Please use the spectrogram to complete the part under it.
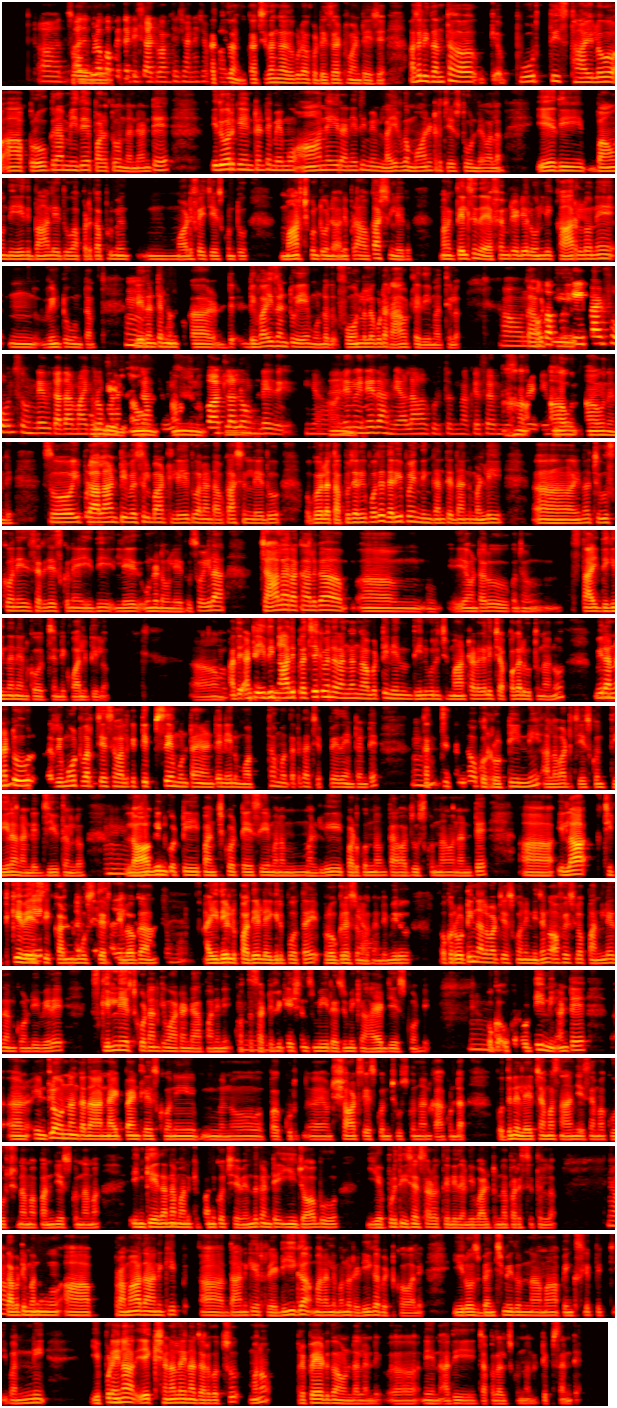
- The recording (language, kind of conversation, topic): Telugu, podcast, రిమోట్ వర్క్‌కు మీరు ఎలా అలవాటుపడ్డారు, దానికి మీ సూచనలు ఏమిటి?
- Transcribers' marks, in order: in English: "సో"; in English: "డిసాడ్వాంటేజ్"; in English: "ప్రోగ్రామ్"; in English: "ఆన్ ఎయిర్"; in English: "లైవ్‌గా మానిటర్"; in English: "మోడిఫై"; in English: "ఎఫ్ ఎం"; in English: "ఓన్లీ కార్‌లోనే"; in English: "డివైజ్"; in English: "కీప్యాడ్"; in English: "ఎఫ్ ఎం రేడియో"; in English: "సో"; in English: "సో"; in English: "క్వాలిటీ‌లో"; tapping; in English: "రిమోట్ వర్క్"; in English: "టిప్స్"; in English: "రొటీన్‌ని"; stressed: "తీరాలండి"; in English: "లాగిన్"; in English: "పంచ్"; in English: "ప్రోగ్రెస్"; in English: "రొటీన్‌ని"; in English: "ఆఫీస్‌లో"; in English: "స్కిల్"; in English: "సర్టిఫికేషన్స్"; in English: "రెజ్యూ‌మ్‌కి యాడ్"; in English: "రొటీన్‌ని"; in English: "నైట్"; in English: "షార్ట్స్"; in English: "రెడీ‌గా"; in English: "రెడీ‌గా"; in English: "బెంచ్"; in English: "పింక్ స్లిప్"; in English: "ప్రిపేర్డ్‌గా"; in English: "టిప్స్"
